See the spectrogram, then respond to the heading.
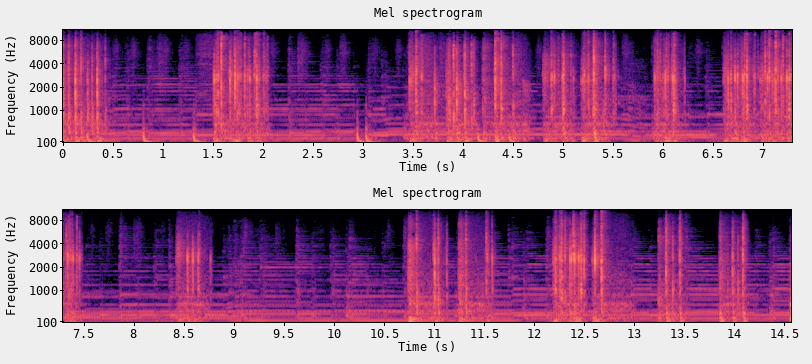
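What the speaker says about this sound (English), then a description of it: "The spacebar sounds better now." Bursts of clacky keystrokes on a Matrix Labs Abel X mechanical keyboard come in quick clusters separated by short pauses, close and fairly quiet, with a few heavier spacebar thocks.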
